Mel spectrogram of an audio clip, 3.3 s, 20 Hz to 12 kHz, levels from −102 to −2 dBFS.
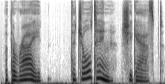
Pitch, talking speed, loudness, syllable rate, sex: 190 Hz, 110 wpm, -16 LUFS, 3.8 syllables/s, female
